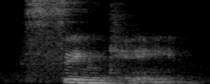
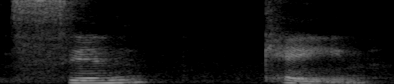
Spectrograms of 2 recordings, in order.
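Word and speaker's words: cinquain: usually rhyme it's called sing cain and i know this word looks like sing queen because it has the q u in there but you do not pronounce it that way you pronounce it sin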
